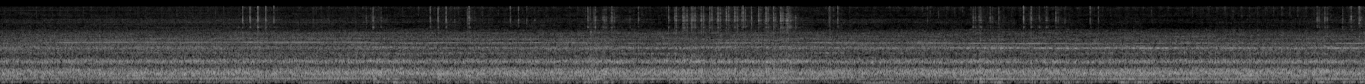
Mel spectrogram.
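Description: Mixer beaters rattle and scrape against a glass bowl.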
